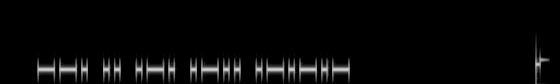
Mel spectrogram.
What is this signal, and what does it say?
Morse code, heard as a keyed tone, about 22 wpm, 700 Hz. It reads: GIRL.
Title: 2x Word-Spacing - Sentences from Top 400 Words - 22wpm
